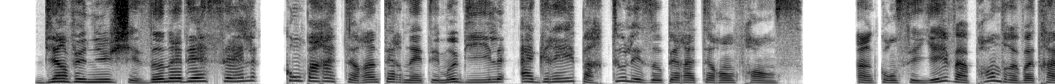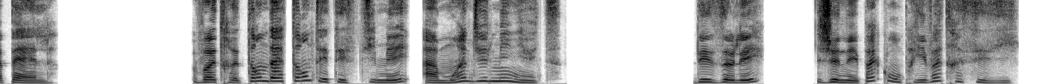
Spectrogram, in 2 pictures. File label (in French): Accueil telephonique, voix off repondeur ivr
